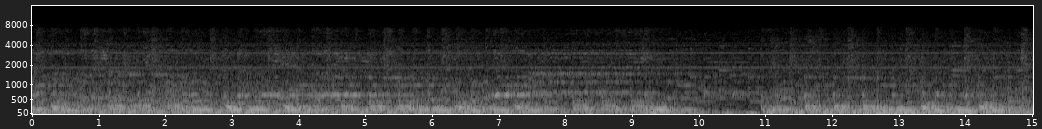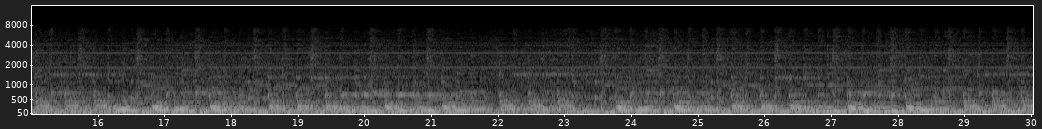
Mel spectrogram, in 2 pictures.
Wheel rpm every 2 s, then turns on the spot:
0, 0, 0, 0, 0, 0, 0, 0, 0, 0, 0, 0, 0, 0, 0.
none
